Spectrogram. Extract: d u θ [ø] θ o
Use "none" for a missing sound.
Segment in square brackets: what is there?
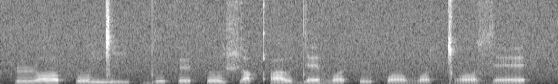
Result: ø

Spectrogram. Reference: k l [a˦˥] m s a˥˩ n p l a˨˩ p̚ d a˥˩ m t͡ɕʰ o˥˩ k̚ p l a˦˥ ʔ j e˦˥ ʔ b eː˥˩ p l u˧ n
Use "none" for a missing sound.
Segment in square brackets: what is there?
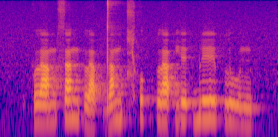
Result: a˦˥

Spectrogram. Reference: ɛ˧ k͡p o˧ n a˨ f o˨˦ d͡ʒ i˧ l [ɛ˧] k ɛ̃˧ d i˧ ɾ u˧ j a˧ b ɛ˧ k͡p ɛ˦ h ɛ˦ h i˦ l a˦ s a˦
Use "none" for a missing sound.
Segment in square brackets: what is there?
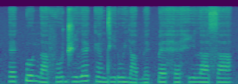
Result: ɛ˦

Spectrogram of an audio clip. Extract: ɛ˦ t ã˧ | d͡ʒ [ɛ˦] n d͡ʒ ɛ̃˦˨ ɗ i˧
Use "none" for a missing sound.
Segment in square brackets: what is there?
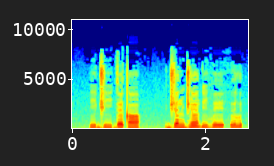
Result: ɛ˦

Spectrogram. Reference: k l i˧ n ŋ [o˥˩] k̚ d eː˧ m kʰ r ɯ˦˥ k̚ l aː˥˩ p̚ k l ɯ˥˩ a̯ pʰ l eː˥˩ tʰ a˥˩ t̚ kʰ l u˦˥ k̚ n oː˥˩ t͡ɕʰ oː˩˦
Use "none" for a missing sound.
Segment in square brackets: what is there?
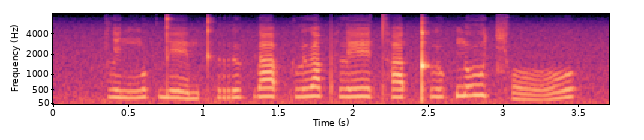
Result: o˥˩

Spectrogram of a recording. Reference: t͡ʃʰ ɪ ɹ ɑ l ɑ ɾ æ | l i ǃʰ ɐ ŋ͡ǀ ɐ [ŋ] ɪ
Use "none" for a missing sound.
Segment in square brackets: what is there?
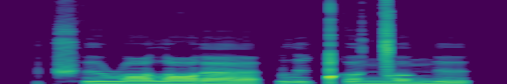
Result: ŋ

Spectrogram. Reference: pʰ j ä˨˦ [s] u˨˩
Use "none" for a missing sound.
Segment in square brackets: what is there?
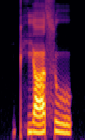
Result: s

